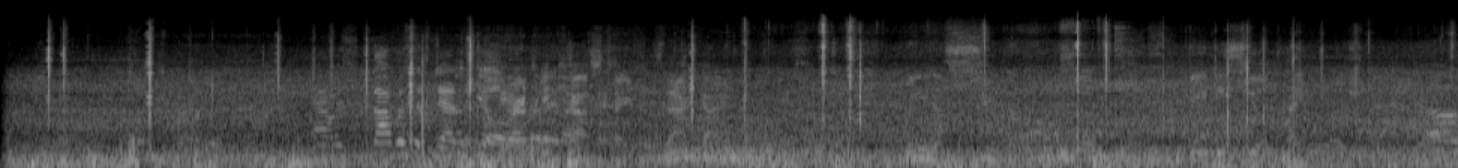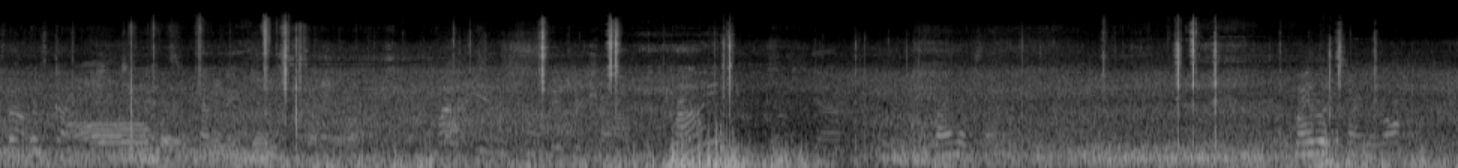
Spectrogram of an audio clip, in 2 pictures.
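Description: Indistinct chatter of several people over a steady low rumble, with frequent sharp pops and clicks from a small driftwood campfire crackling.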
